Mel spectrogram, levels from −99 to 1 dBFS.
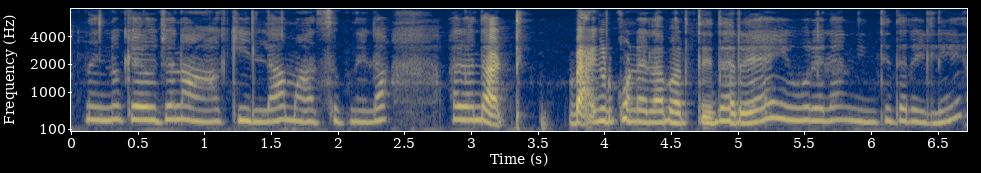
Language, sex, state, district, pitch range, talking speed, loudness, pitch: Kannada, female, Karnataka, Mysore, 280-320 Hz, 115 wpm, -23 LUFS, 300 Hz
